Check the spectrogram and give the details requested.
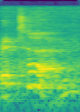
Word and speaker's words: return: But in the word return, which consists essentially of the same segmental material, it's the second syllable, which is the stressed syllable, and it's the second syllable which has received the accent.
